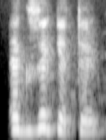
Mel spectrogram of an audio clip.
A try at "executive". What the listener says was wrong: But we will not say Q. We'll say executive. But not cutive. Executive.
